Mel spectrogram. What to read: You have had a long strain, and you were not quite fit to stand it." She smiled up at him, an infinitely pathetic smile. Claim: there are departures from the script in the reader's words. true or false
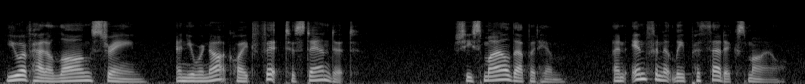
false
